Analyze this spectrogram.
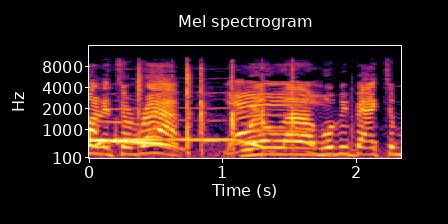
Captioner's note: cheering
